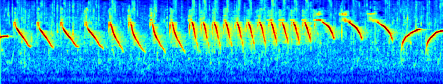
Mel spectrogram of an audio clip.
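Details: Canary training song for reluctant singers with flowing water sound: a string of descending whistled slurs speeding into a quick chattering run, ending in rising and falling looped notes over steady background hiss.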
